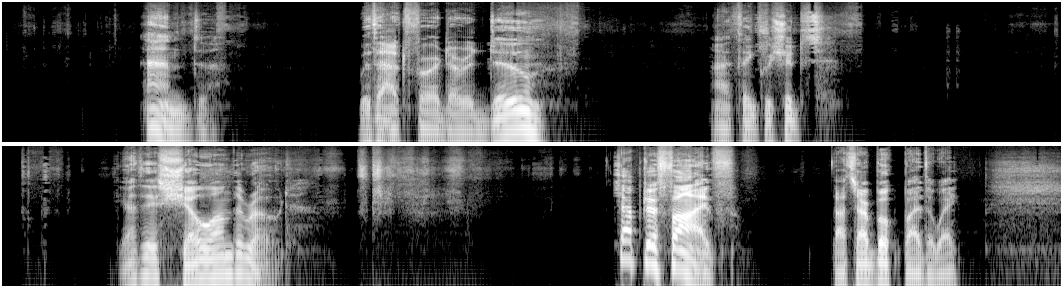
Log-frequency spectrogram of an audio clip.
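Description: A middle-aged man speaks calmly and closely into a microphone, in short bursts with pauses.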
